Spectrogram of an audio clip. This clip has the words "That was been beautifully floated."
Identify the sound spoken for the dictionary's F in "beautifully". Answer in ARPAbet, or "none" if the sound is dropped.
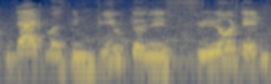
none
